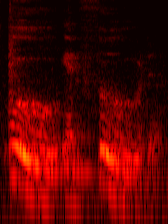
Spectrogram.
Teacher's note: we do not close the mouth but rather we raise the tongue close to the top of the mouth we raise the tongue near the top of the nose so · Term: close vowels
